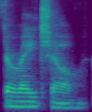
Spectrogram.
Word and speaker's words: derecho: Is it derecho? Am I pronouncing that correctly? – You're correct. It's derecho.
